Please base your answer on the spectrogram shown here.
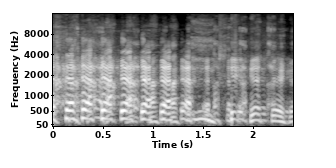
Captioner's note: both laughing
